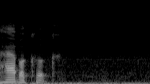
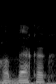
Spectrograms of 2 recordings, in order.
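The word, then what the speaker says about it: Habakkuk: This is the book of uh Habacook or Habc depending on how you say it.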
